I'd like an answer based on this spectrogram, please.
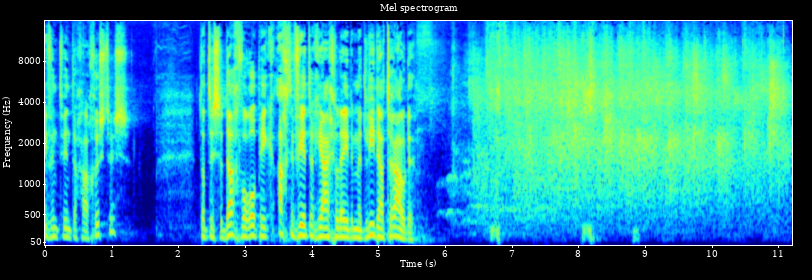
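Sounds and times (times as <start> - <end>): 
speech: 0.0 - 1.3, 2.3 - 5.7
audience applause: 6.0 - 11.2.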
